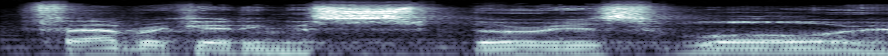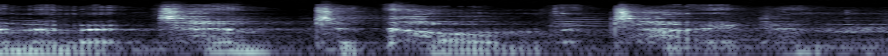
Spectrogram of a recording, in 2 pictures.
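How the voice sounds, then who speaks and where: An actor playing a menacing, scornful ancient warrior in a video game, gravelly and brooding, with archaic formal phrasing. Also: male voice, sits low, very animated, moderate pace, full character voice. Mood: sly, mocking. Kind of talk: dramatic video game voice acting. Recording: long reverb, music underneath.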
